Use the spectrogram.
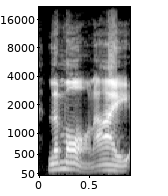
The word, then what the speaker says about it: Lemon: remember Don Lemon and yes I know he pronounce it Lamoni I know Don Lemon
